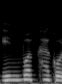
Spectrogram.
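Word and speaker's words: Invercargill: 인 버카 길에 갔는데 현지인은 인 버카 길을 인 버카 고 라고 발음했다 스코틀랜드 씩 발음인 듯했다 여기서 박물관과 아트 갤러리를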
